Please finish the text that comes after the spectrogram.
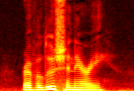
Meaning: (adjective) 1. Of or pertaining to a revolution in government; tending to, or promoting, revolution 2. Of or pertaining to something that portends of great change; overthrowing a standing mindset
- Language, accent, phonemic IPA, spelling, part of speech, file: English, US, /ˌɹɛvəˈluʃənɛɹi/, revolutionary, adjective / noun, En-us-revolutionary.ogg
